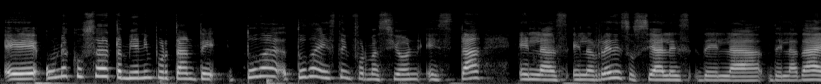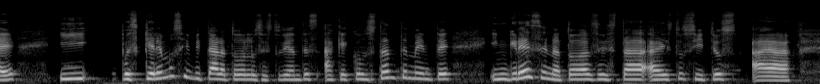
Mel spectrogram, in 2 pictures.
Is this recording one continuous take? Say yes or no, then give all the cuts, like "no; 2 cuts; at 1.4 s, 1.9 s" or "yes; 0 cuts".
yes; 0 cuts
